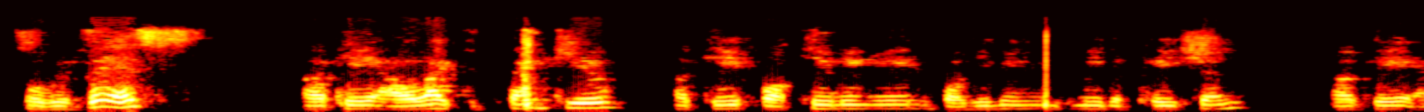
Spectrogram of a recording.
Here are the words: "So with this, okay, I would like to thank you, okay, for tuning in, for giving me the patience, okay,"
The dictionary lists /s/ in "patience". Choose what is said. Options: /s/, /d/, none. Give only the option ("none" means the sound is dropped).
none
